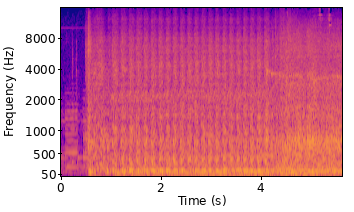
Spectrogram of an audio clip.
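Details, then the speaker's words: Freightliner Cascadia DD15 diesel semi truck after an overnight drain, oil change and fuel filter change: cranks 3 to 5 seconds, catches and settles into an even, steady run with no misses. "3 seconds. And I got it running. 3 to 5 seconds. That's all it turned."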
